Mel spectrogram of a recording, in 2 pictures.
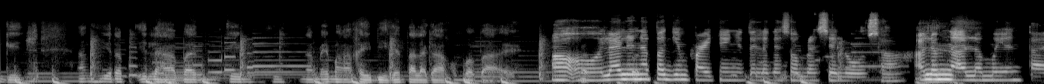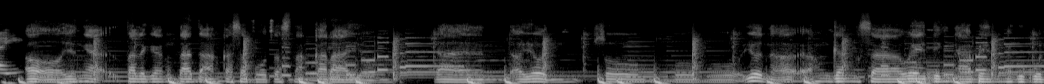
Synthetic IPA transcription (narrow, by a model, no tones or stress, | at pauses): ŋɡed͡ʒʔɐŋɦiːɾɐp̚ʔɪlaːbɐnkɐmsɪnɐmɐjmɐŋakɐʔɪbiːɡɐnt̪ɐlɐɡaʔɐkoŋbɐbaːʔɛ | ʔoːʔolaːlʊnɐpɐɡjʊŋpaɹt̪̚nɛɹɲot̪ɐlɐɡasoːbɾɐŋsɪloːsɐʔɐ̰lamnɐʔɐlamːojont̪ajʔoːʔo̞jʊnŋa̰t̪ɐlɐɡaŋd̪aːd̪ɐʔaŋkɐsɐboːt̪ɐsnɐŋkɐɾaːjononɐ | ʔɐjo̞n | soʔoːʔojonɐŋɡaŋsɐwɛːd̪ɪŋnaːmɪnnɐɡuɡuːl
